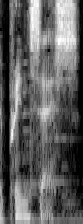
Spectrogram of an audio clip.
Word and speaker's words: princess: 萧叔叔自己嘅读音系 princess princess princess，亦都系一个非常之 common 嘅读音，系英式英文 princess。留意我个重音都系放喺个 print 度，但系后面嗰个响音咧，我就会用咗个 a 音，就唔系 e 唔系 princess 啦，而系 princess princess princess。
